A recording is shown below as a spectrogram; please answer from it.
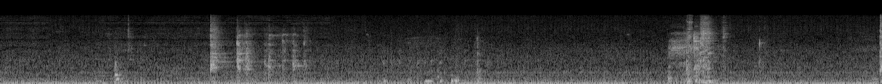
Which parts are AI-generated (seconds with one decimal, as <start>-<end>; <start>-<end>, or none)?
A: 0.0-0.5; 1.0-3.3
